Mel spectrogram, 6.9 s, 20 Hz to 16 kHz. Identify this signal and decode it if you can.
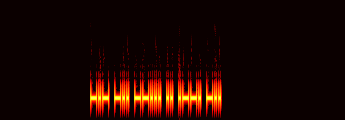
Morse code, heard as a keyed tone, about 30 wpm, 700 Hz. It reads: KD7IPD
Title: USA Call Signs - 6 Characters - Repeated 2x - 30wpm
